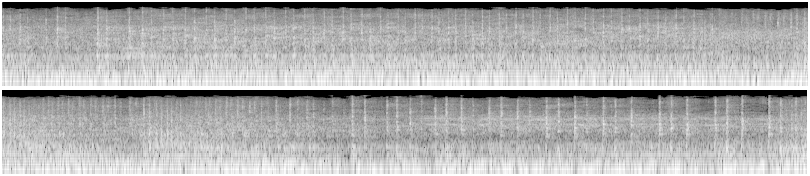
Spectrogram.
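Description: Custom chopper's V-twin engine, freshly started, idling steadily through its custom exhaust pipes with a low rumble.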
